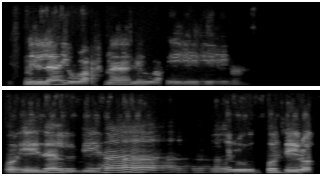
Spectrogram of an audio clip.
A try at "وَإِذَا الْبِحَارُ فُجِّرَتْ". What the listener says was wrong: এখানে খুব সুন্দর পড়েছেন আপনি, একটু ভুল হয়েছে, এই যে তাসদিদ, তাসদিদ আলা অক্ষরকে দুবার পড়তে হবে, আপনার একবার হয়েছে। ফুজিরত পড়েছেন, ফা জিম পেশ ফুজ, ফুজ,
